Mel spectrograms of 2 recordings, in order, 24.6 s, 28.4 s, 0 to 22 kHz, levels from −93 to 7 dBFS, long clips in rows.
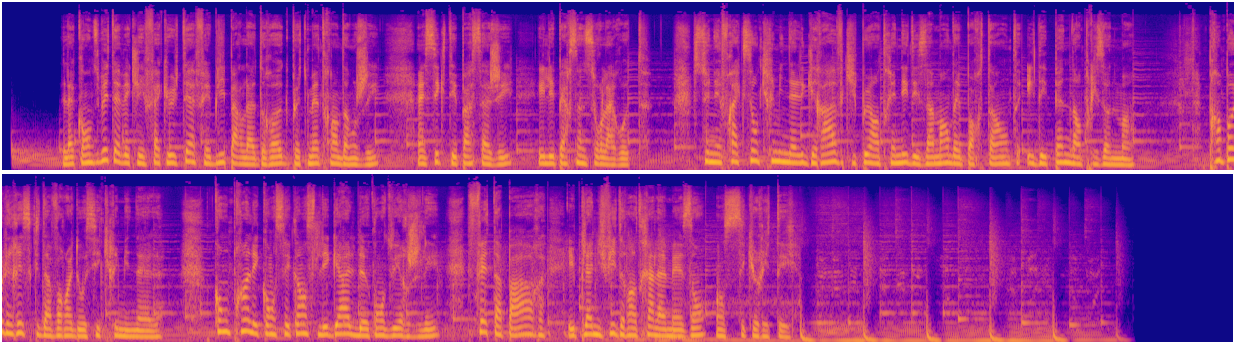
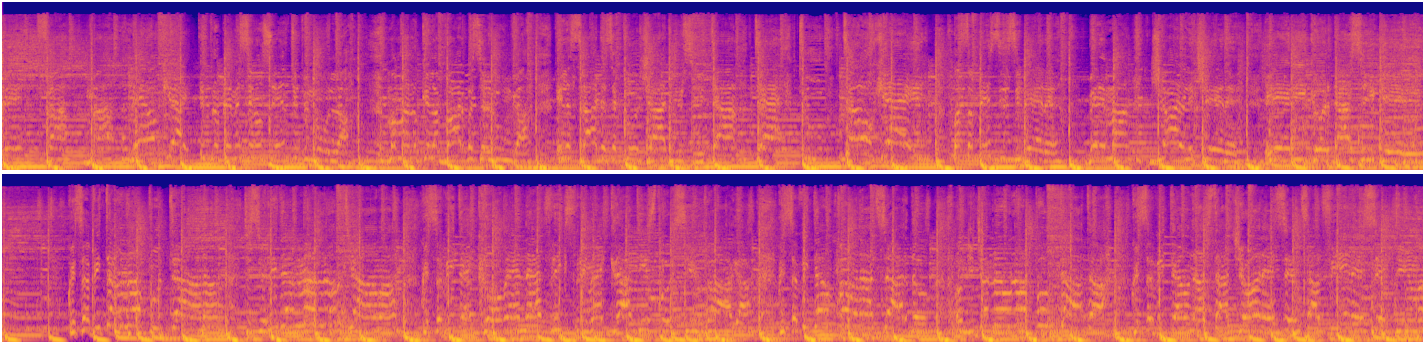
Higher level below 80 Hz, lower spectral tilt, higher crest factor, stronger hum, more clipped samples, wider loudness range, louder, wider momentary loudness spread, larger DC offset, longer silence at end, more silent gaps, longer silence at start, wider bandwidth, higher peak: second, -34 dBFS vs -14 dBFS; about the same, -4.5 dB/octave vs -5 dB/octave; first, 16 dB vs 10 dB; neither; neither; first, 6 LU vs 1 LU; second, -15 LUFS vs -12 LUFS; first, 13 LU vs 2 LU; neither; first, 1.1 s vs 0 s; neither; about the same, 0.1 s vs 0 s; first, 19 kHz vs 17 kHz; about the same, 0 dBFS vs 0 dBFS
